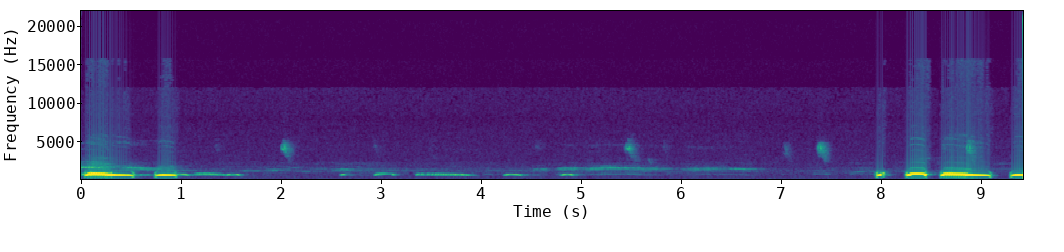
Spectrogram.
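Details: Spotted dove cooing, male and female, used to stimulate doves in training: loud arched coos around one second opening and closing, separated by a long stretch of soft, quieter coo notes with near silence between.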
